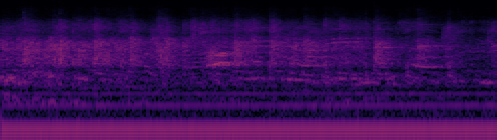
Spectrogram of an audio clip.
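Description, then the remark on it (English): A crowd applauds the last act of the night at an evening show, a dense crackle of many hands clapping that holds at an even, fairly loud level throughout, with faint voices mixed in underneath. “Go on, let's give him another welcome hand.”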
